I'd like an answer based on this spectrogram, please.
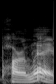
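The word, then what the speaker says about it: Parler: i'm saying it right it looks like parlor but i think it's supposed to be pronounced parlay right yeah there's some dispute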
